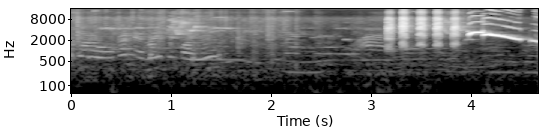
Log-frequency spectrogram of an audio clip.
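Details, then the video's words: Kacer poci (Oriental magpie-robin) lure song: faint scratchy twitters, then a burst of five rapid clicking notes and a loud, sweet, falling whistle with high overtones. "SUARA PAMCINGAN KACER POCI GACOR BIKING NGEPLONG"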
